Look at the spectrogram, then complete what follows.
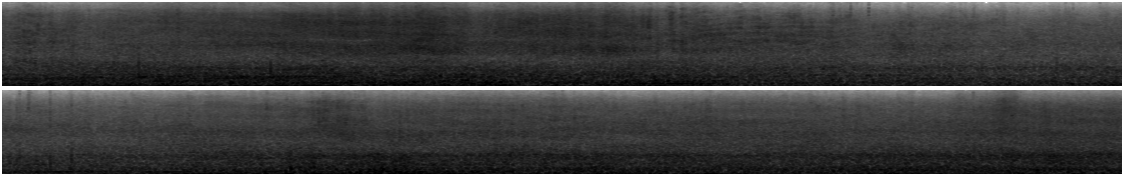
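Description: Rainy city street ambience: a steady rumble of traffic with cars hissing past on wet pavement, the loudest swell of tyre hiss a few seconds in.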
